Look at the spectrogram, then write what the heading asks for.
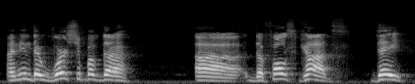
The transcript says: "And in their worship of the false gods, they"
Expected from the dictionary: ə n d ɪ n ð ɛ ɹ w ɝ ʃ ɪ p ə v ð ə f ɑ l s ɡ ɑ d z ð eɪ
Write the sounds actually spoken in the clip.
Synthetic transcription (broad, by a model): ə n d ɪ n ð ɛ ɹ w ɝ ʃ ɪ p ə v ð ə f ɑ l s ɡ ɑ d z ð eɪ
